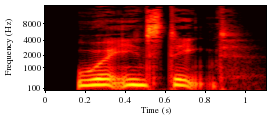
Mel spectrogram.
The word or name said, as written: urinstinkt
